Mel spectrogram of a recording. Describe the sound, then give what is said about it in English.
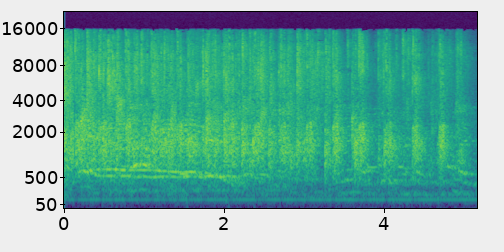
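An audience gives a prize winner a round of applause at a cash-prize giveaway, dense steady clapping that stays loud and continuous throughout, easing only slightly toward the end. “Let's give her another hand.”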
